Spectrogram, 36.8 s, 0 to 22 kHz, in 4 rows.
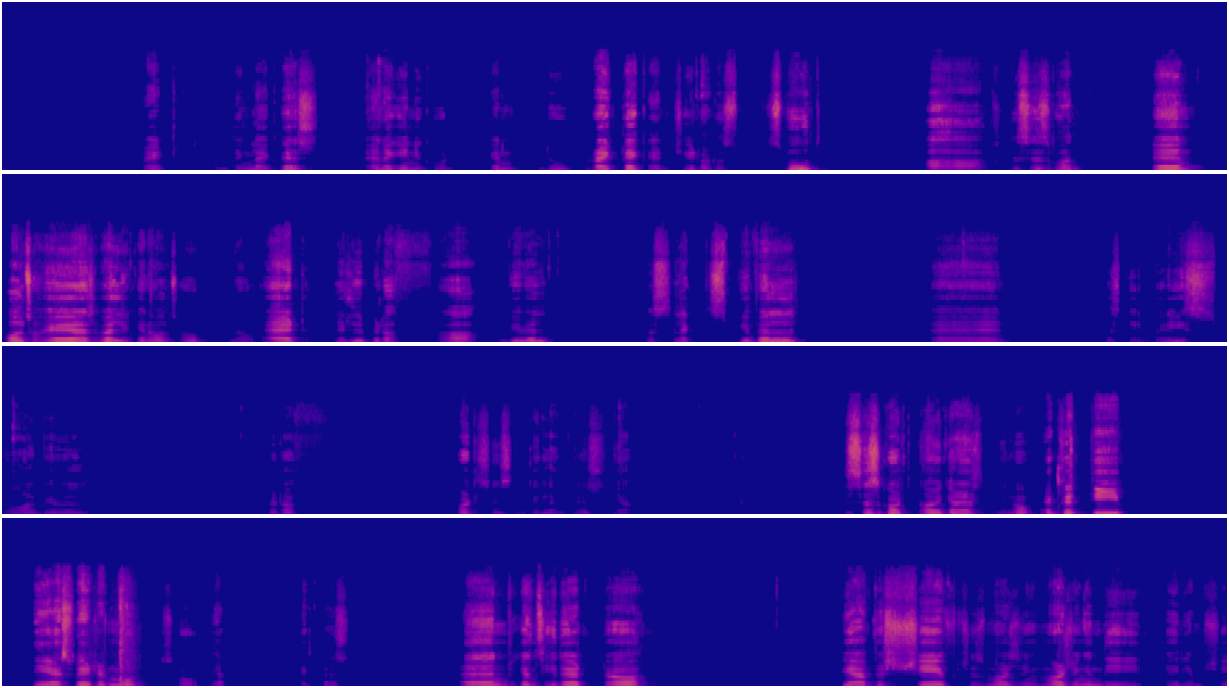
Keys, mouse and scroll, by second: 0.3-1.3 shift+middle drag, 1.3 Tab, 1.7-2.2 scroll up 3, 1.8-2.7 middle drag, 2.7 right click, 6.3-7.4 shift+middle drag, 7.4-7.8 scroll down 2, 8.0-8.4 shift+middle drag, 8.4 scroll up 3, 9.0 shift+middle click, 9.5-10.0 scroll up 5, 10.0-13.0 shift+middle drag, 13.2-15.0 drag, 15.0-15.4 scroll up 2, 16.4-21.8 drag, 21.8-22.2 scroll down 4, 22.5 shift+middle click, 22.9 right click, 23.5-23.9 drag, 23.9-24.2 scroll down 3, 24.2-27.2 middle drag, 28.4 /, 29.8-30.2 drag, 30.2-30.6 scroll down 2, 30.6-31.6 shift+middle drag, 35.0 g.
